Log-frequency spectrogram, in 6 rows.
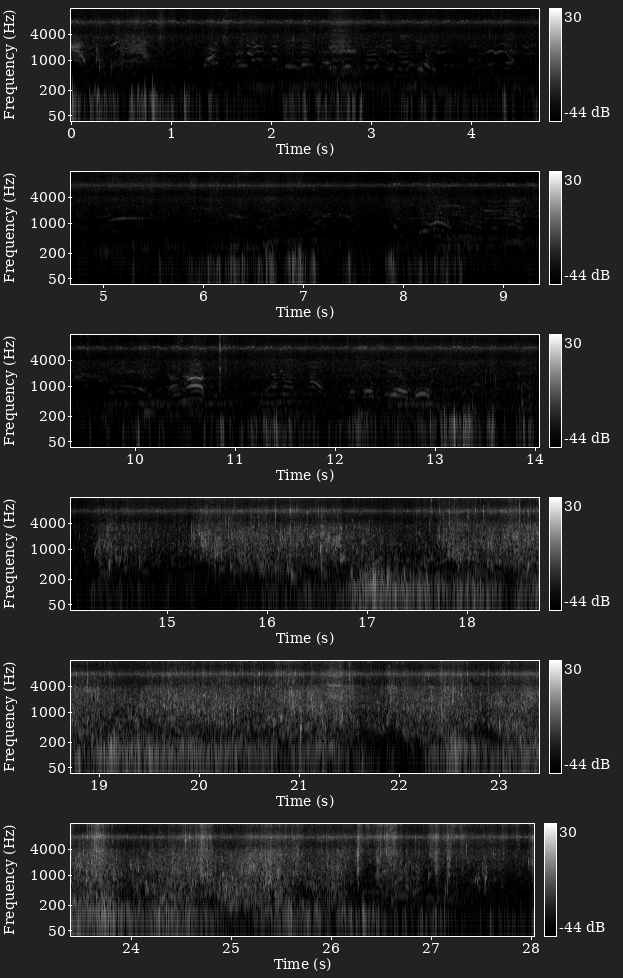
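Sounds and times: wind buffeting microphone: 10.9 - 28.0.

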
